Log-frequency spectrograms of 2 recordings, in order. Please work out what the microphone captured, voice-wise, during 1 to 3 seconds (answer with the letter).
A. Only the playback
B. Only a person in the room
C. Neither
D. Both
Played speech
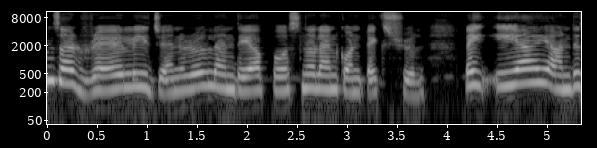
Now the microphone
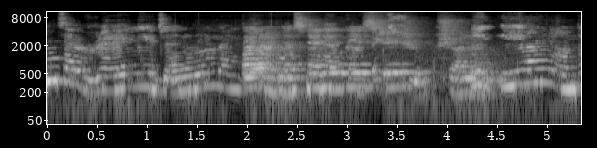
D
